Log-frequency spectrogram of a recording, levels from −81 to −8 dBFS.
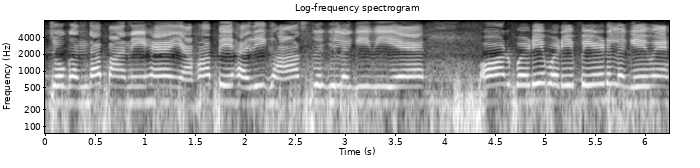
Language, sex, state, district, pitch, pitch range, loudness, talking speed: Hindi, female, Rajasthan, Bikaner, 275 Hz, 265-280 Hz, -11 LUFS, 185 wpm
